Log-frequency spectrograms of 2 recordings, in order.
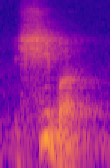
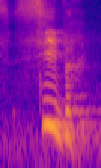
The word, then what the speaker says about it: Chibre: Chibre. Non. Cibre. Le H se prononce pas.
